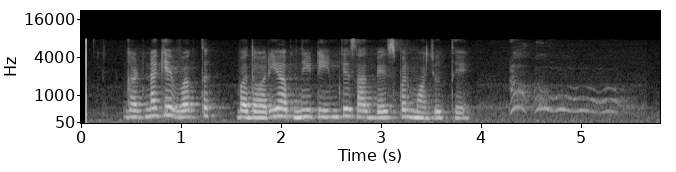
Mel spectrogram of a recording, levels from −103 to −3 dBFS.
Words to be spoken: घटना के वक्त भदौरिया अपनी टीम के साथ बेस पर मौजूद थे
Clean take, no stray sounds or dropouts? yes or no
no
